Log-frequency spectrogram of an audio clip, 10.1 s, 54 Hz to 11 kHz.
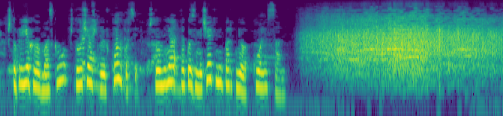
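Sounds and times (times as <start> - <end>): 
speech: 0.2 - 6.3
large audience applause after a performance: 6.0 - 10.0.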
